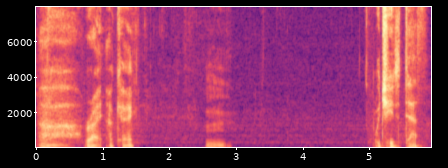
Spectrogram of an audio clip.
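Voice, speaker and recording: Very deep, soft-spoken man, half whispering. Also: steady tone, a little hiss or hum. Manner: unhurried, musing to himself. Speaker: gaming streamer, ASMR host. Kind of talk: soft-spoken ASMR game commentary.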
